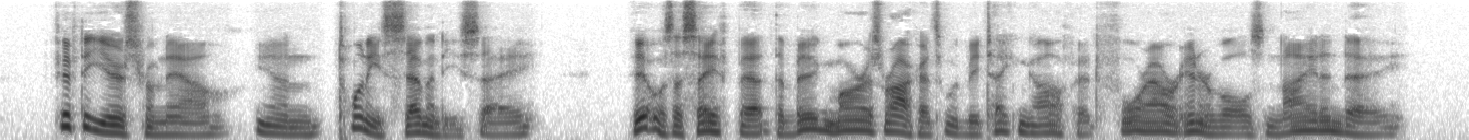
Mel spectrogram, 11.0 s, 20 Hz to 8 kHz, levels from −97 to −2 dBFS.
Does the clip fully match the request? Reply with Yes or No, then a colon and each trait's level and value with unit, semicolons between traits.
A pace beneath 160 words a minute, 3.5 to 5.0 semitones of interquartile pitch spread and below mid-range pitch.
Yes: average, 145 wpm; average, 4.6 semitones; low, 105 Hz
